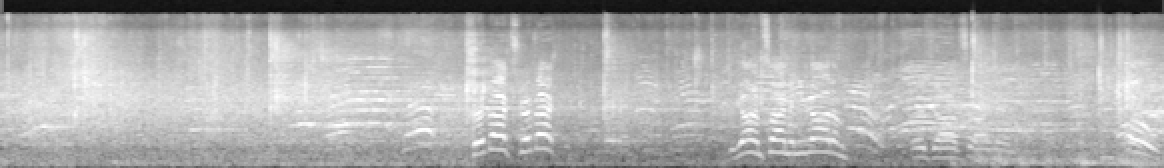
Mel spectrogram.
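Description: Skates scrape across ice in the distance.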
